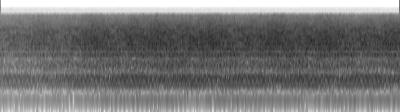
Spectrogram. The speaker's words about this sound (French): La simulation d'un avion dans Flight Simulator.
